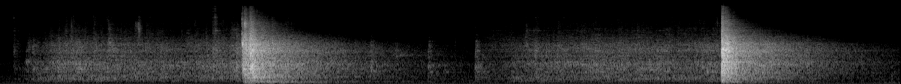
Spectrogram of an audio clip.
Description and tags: Sounds recorded from a prision.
